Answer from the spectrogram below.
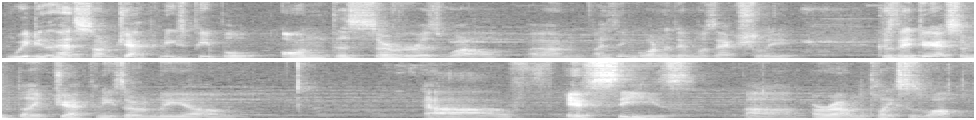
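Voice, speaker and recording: Soft background music plays as a young man from Australia streams a game and rambles casually at a moderate pace. His voice is medium-pitched, his mood laid-back and self-amused, and the room is echoey.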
